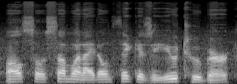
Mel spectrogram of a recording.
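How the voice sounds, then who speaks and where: A man giving an informal, halting hands-on repair demonstration in an indoor workshop, explaining as he goes. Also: medium pitch, fairly even intonation, a little hiss or hum, low-quality recording. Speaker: amateur vintage TV restorer.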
